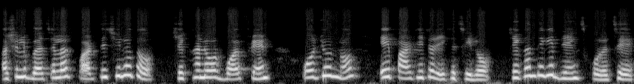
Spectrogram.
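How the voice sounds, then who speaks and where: A woman's voice: high voice, expressive, fast talker, mellow, no echo, muffled recording. A woman voicing a young daughter who soothes her mother and explains. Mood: soothing.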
